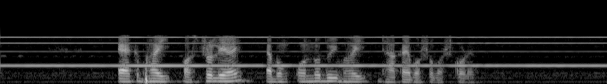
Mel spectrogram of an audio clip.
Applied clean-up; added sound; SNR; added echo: none; Bowed string instrument; 2 dB; none.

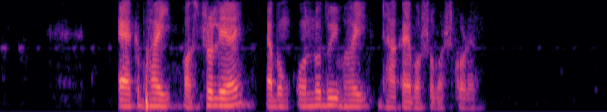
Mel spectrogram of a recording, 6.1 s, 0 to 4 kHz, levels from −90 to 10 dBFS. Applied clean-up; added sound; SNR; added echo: none; none; none; none.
